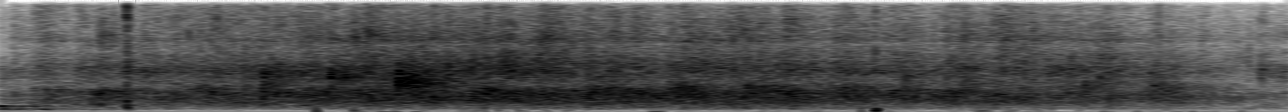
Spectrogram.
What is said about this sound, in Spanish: Le damos un aplauso al Señor.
